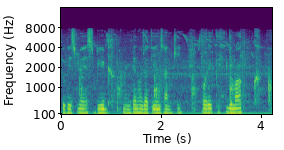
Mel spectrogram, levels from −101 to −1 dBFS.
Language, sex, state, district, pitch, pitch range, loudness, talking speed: Hindi, male, Maharashtra, Gondia, 130 Hz, 125-130 Hz, -18 LUFS, 185 wpm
